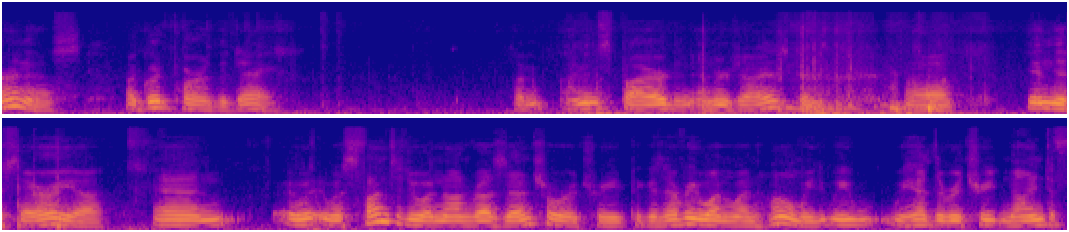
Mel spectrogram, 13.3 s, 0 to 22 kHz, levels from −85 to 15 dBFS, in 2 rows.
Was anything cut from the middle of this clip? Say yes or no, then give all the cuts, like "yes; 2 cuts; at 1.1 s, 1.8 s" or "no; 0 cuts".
yes; 1 cut; at 3.2 s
